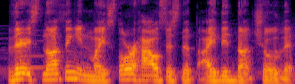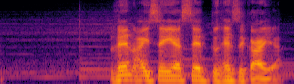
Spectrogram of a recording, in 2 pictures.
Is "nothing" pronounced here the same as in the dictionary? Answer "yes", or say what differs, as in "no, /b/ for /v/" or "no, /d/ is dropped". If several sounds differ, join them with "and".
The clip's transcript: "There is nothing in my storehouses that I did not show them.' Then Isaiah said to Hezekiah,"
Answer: yes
